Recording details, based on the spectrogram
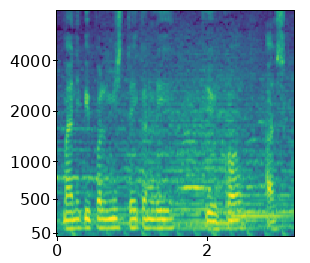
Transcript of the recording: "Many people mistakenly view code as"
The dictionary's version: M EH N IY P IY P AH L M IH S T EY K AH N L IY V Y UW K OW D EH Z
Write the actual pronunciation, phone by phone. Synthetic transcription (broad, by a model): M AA N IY P IY P AH L M IH S T EY K AH N L IY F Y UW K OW AA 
